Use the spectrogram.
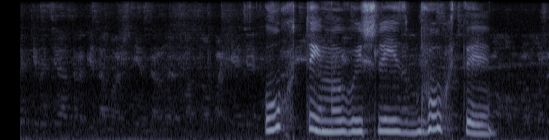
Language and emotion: Russian, positive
